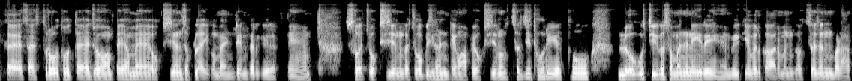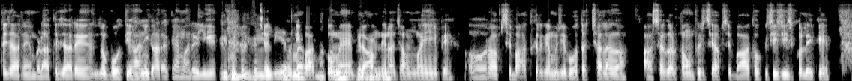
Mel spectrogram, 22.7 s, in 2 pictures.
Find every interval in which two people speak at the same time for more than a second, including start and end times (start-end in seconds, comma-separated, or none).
14.8-16.6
